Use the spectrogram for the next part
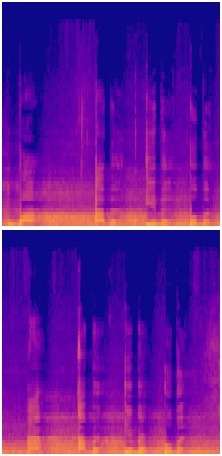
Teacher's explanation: دونوں ہونٹ کی تری جگہ ملا کے، تری یعنی بھیگی والی، دونوں ہونٹ کی بھیگی جگہ سے با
